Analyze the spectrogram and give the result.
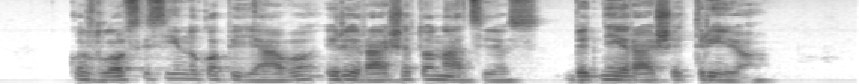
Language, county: Lithuanian, Šiauliai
